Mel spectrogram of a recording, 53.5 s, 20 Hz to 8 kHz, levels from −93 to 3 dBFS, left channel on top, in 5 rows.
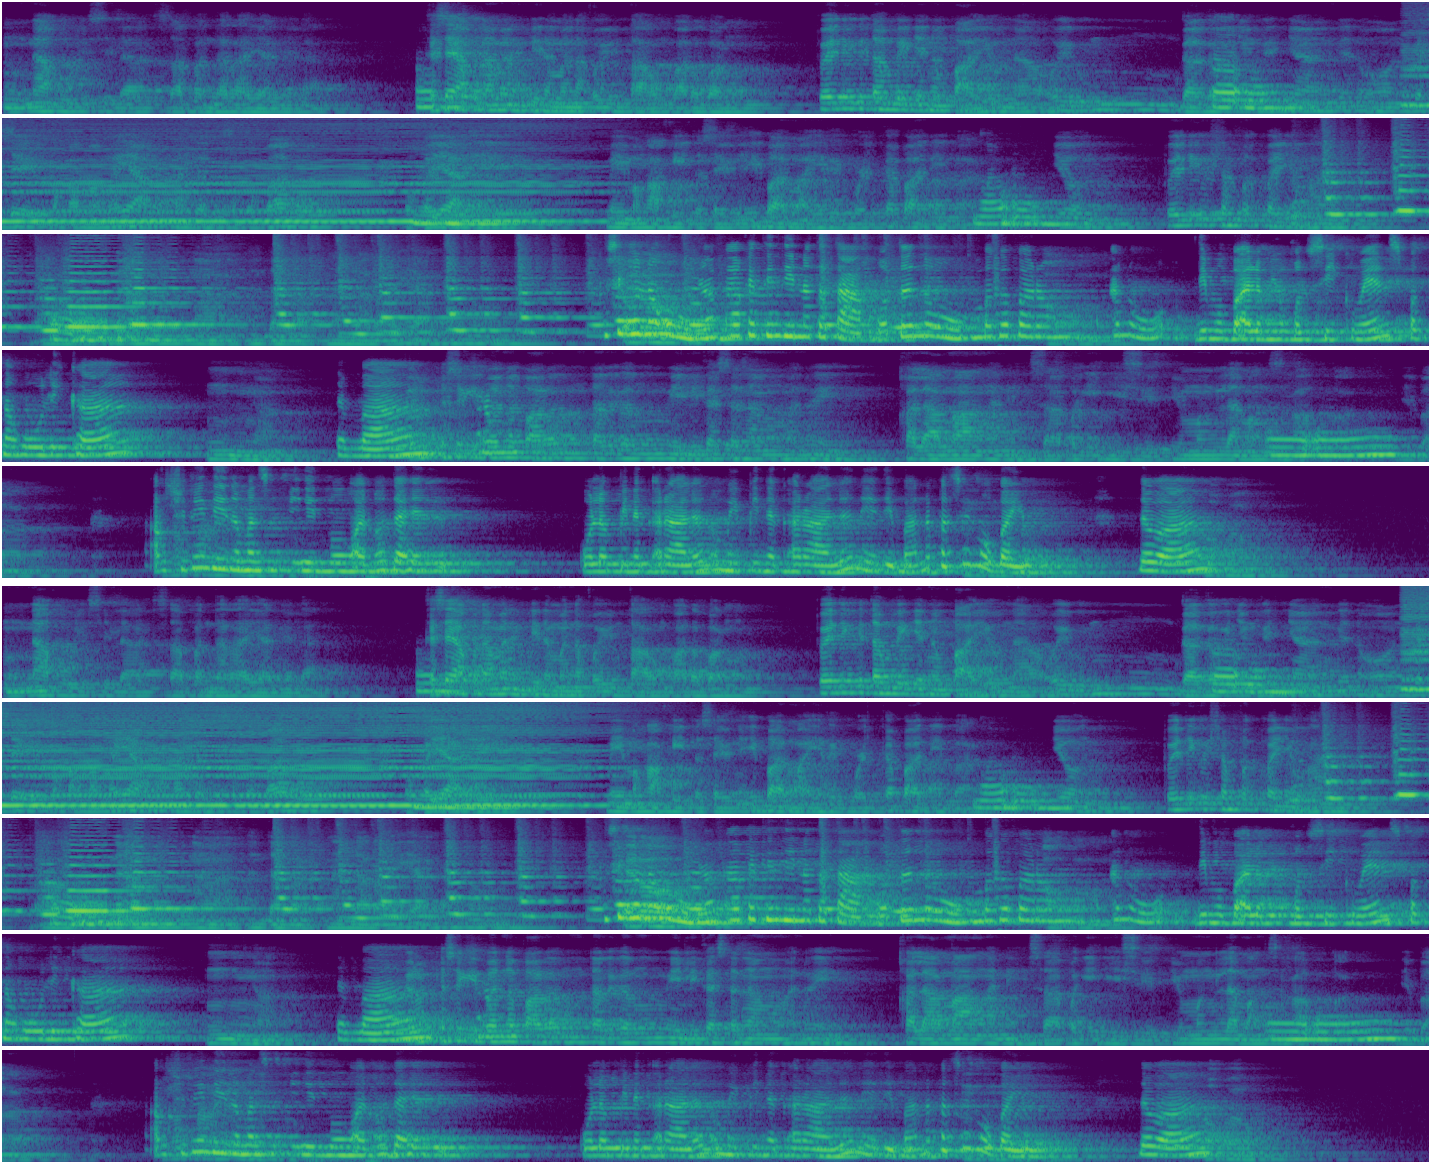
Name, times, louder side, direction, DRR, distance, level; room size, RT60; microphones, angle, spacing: voice 1, 0.0-2.4 3.2-5.6 6.1-13.1 13.7-14.6 15.2-18.0 18.6-18.9 19.4-21.1 21.6-25.3 26.1-26.5 29.2-29.8 33.6-34.2 35.1-38.4 38.8-42.2 42.5-43.0 44.0-44.8 50.0-50.6 51.8-52.2, right 1 dB, 45° right, 3 dB, 6.8 m, -37 dB
voice 2, 9.1-9.6 13.7-14.3 18.0-18.6 21.8-22.5 25.9-33.1 34.6-35.3 35.7-36.0 41.6-42.6 43.9-46.2 47.1-50.7 51.3-51.9, left 2 dB, 65° left, 3 dB, 3.0 m, -24 dB
sound 1, 10.5-15.8, right 5 dB, 85° right, 0.8 m, -30 dB
sound 2, 20.4-28.9, left 1 dB, 5° left, 1.2 m, -27 dB
27.5 x 24.5 x 8.7 m, 1.5 s
head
